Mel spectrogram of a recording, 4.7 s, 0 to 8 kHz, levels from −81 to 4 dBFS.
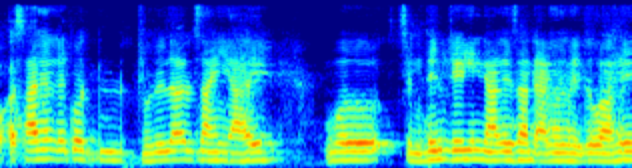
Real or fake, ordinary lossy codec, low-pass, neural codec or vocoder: fake; MP3, 64 kbps; 7.2 kHz; codec, 16 kHz in and 24 kHz out, 0.6 kbps, FireRedTTS-2 codec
